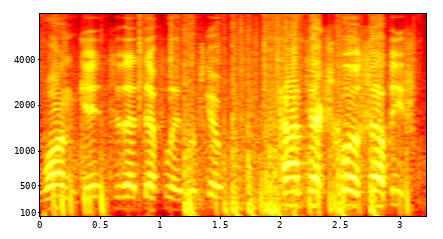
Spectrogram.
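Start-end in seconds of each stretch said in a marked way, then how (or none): 2.0-3.1 high loud contact call; shouted callout. Real, not acted. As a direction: yell the warning to the squad. Calling out enemy contact.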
